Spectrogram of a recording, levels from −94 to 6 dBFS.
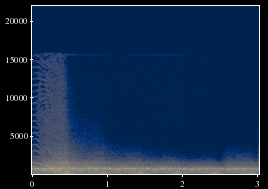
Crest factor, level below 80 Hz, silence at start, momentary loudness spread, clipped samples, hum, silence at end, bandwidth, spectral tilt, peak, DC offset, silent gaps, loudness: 14 dB; -60 dBFS; 0 s; 6 LU; under 0.1%; none; 0 s; 16 kHz; -6.5 dB/octave; -16 dBFS; under 0.1%; none; -32 LUFS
